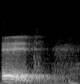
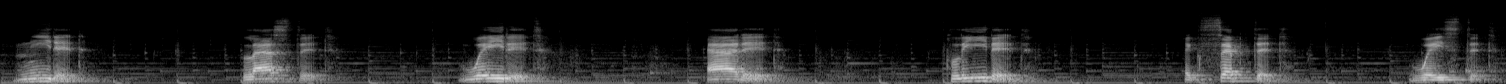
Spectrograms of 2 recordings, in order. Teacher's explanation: If you notice, it's a short and low pitch. Okay? It's not very strong, not very long. It's just id.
